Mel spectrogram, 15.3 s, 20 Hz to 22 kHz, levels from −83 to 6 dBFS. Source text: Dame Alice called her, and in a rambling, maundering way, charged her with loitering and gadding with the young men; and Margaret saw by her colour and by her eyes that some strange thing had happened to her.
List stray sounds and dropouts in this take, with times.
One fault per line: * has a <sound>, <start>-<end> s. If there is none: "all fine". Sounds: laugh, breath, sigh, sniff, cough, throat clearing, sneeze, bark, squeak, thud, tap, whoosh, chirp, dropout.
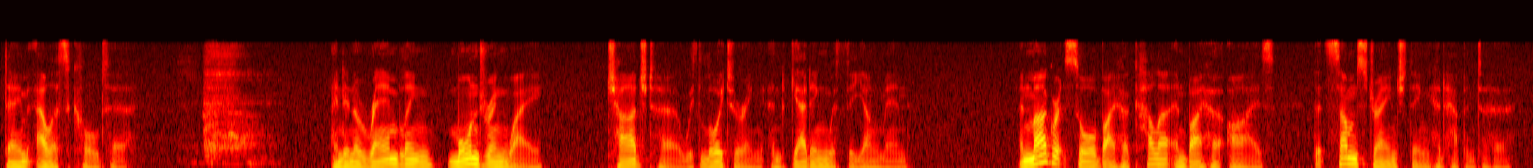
* has a sigh, 1.8-2.8 s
